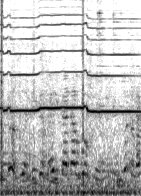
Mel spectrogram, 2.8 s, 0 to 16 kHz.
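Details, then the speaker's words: Fluke 116 multimeter, bought as not powering on, wired to a 9 V battery: a thin, steady high whine near 2 kHz that shifts slightly when the switch is turned while the meter stays dead; owner wonders if his body touching a resistor is causing it. "Maybe, I don't know if my body is shorting it or something. That's why it's making that humming noise like"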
